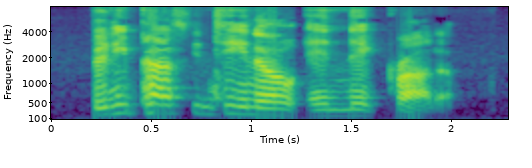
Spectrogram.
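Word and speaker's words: Pasquantino: how do you say his last name vinnie pascantino vinnie pascantino and nick prada like like come like come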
